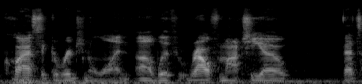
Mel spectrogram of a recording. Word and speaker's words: Macchio: is the good classic original one with Ralph Macchio that's how you say his name and like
